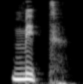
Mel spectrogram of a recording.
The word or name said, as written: मिथ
